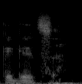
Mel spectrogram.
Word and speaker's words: cucuzza: And one of the evidence of that is Guguzza. C-U-C-U-Z-Z-A. Guguzza, that's of course. Did I say it right? Guguzza.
